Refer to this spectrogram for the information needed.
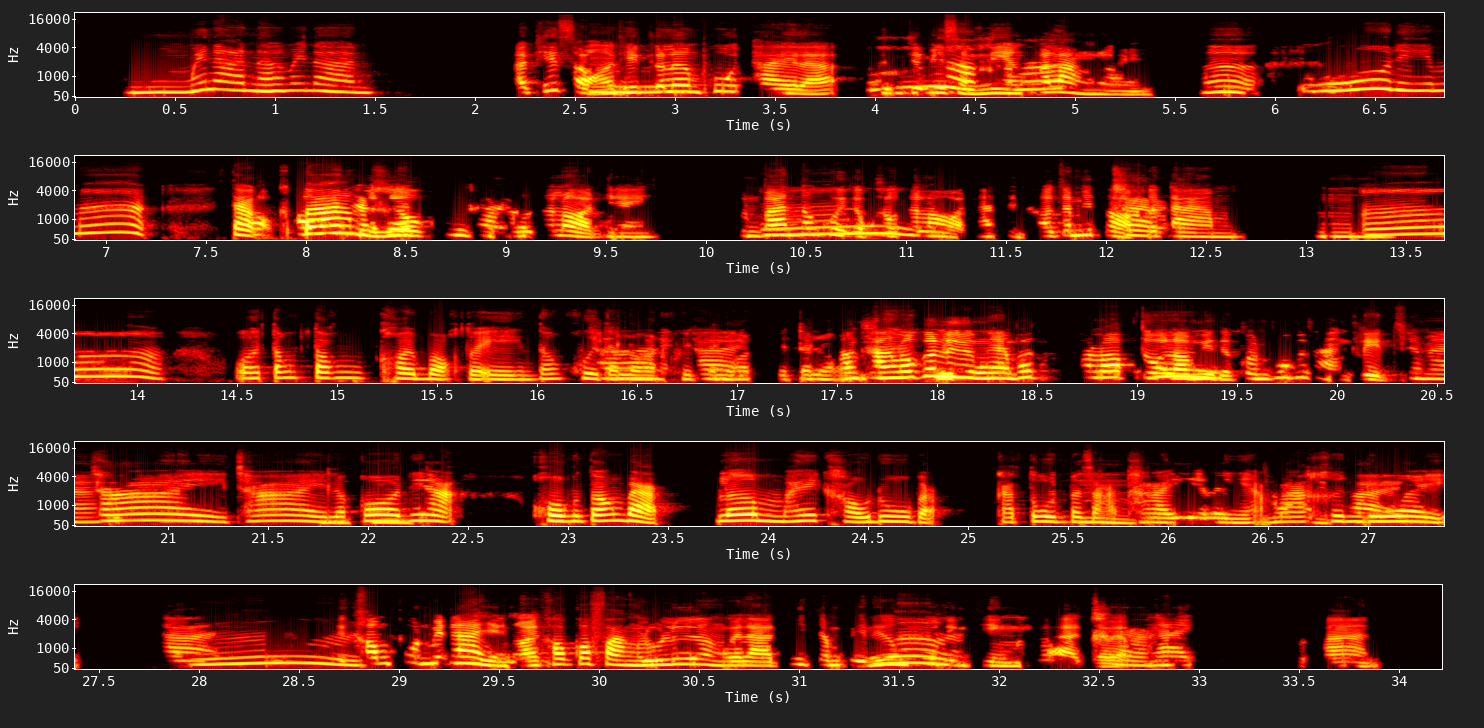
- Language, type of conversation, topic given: Thai, unstructured, การดูหนังร่วมกับครอบครัวมีความหมายอย่างไรสำหรับคุณ?
- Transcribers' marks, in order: surprised: "อ้อ เหรอคะ ?"; distorted speech; tapping; static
